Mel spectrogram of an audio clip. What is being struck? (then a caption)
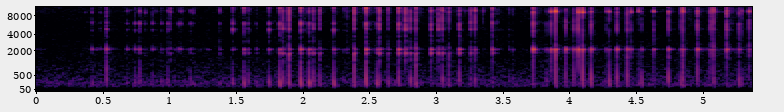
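Ceramic mug. A hollow, seemingly empty grey ceramic mug with a handle is held in the hands and tapped and clinked with fingertips and nails. A rapid, irregular series of short, bright clicks and clinks follows, each dying away almost instantly, with a faint high ring near 2 kHz. The taps grow slightly louder and denser toward the end.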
